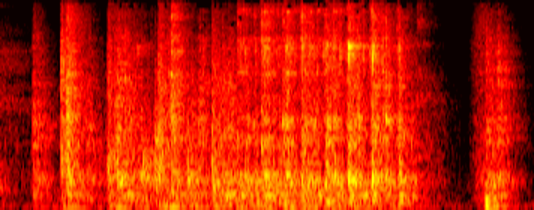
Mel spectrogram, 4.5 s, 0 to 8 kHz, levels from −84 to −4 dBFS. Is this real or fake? real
